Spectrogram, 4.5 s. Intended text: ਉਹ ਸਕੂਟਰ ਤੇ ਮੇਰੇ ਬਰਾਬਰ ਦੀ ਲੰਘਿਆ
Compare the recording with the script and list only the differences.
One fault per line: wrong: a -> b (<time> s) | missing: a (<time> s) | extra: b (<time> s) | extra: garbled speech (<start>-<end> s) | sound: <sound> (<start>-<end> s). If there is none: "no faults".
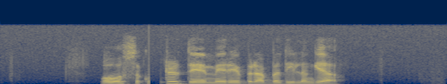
sound: dropout (1.5-1.6 s)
